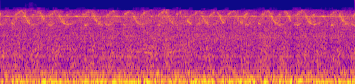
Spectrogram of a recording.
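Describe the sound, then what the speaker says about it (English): A helicopter in the video game Metal Gear Solid V: The Phantom Pain drones steadily with a dense rotor throb and wash, loud and continuous throughout. "Yeah, there's the chopper."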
